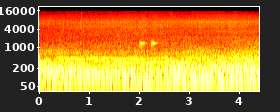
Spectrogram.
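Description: Car engine idling close by with a steady, rapid exhaust pulse. Two short high chirps sound about two seconds in.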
